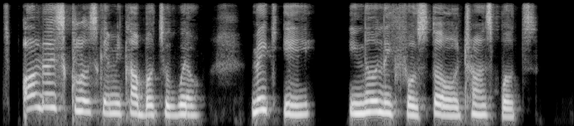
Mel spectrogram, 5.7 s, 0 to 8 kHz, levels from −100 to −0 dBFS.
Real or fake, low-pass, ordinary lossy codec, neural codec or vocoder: fake; 7.2 kHz; none; codec, 16 kHz in and 24 kHz out, 1.1 kbps, FireRedTTS-2 codec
